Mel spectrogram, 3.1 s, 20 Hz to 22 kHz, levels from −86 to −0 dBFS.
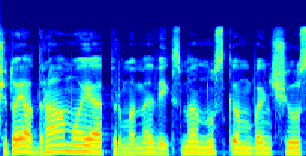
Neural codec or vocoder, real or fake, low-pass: none; real; 10.8 kHz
